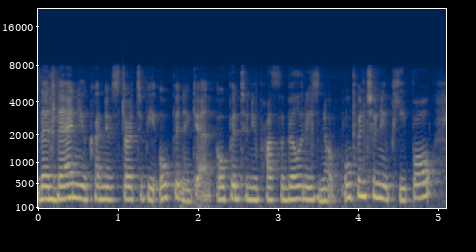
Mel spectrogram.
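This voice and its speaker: A woman's fairly high voice, fairly quick, monotone and flat, at a very even loudness. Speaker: tarot reader. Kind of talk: tarot reading. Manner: fast; hesitant, many fillers.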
